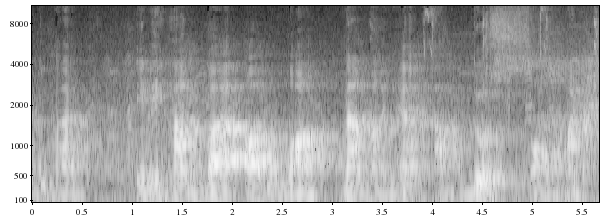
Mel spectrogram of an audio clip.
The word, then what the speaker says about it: Abdus Somad: Ini hamba Allah namanya Abdus Somad. Tulisannya Abdul Somad, tapi cara bacanya Abdus Somad.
